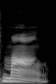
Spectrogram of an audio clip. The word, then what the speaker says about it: Hmong: Okay, so the Hmong, which is spelled H-M-O-N-G, but pronounced Hmong, they're members of an ethnic group that have not had a country of their own. I also want to mention that the plural of Hmong is not Hmongs, it is Hmong.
